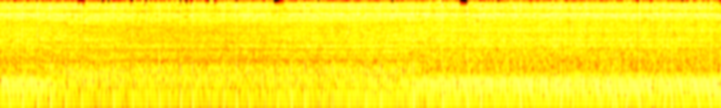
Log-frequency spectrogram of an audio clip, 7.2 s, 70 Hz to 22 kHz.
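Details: Old Jonsered 930 project chainsaw restarted at high idle: a steady two-stroke buzz with an even beat, no stalling or surging, so it runs. The owner suspects a spark plug connection issue, and the bearing underneath is bone dry.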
